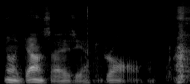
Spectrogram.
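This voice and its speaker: Man in his forties, deep low voice, casual livestream host, halting and musing, faint hum behind. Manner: halting, musing, trails off softly. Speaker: animator hosting a livestream.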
